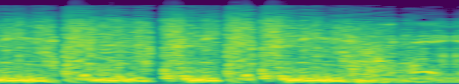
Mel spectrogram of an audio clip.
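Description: A rapid run of gunshots in a western gunfight, several shots a second from more than one gun, over a dramatic orchestral score.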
